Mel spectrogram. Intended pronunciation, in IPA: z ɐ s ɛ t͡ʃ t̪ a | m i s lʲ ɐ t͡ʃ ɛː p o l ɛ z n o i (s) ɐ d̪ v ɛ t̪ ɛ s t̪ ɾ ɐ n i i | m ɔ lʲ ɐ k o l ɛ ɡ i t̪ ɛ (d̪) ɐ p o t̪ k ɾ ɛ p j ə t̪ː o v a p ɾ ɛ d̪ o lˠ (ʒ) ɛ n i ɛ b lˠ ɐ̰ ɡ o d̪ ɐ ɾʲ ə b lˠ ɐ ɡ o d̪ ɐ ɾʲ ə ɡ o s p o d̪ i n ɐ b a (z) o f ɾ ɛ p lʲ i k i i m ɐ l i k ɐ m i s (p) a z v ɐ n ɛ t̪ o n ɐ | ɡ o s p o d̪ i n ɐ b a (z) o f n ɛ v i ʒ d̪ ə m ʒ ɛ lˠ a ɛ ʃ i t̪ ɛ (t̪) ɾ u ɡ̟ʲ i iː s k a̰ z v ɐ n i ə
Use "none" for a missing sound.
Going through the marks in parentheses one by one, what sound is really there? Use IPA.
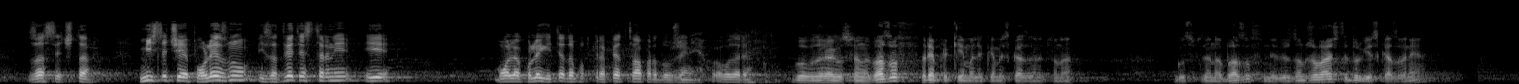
z, d̪, ʒ, z, k, z, d̪

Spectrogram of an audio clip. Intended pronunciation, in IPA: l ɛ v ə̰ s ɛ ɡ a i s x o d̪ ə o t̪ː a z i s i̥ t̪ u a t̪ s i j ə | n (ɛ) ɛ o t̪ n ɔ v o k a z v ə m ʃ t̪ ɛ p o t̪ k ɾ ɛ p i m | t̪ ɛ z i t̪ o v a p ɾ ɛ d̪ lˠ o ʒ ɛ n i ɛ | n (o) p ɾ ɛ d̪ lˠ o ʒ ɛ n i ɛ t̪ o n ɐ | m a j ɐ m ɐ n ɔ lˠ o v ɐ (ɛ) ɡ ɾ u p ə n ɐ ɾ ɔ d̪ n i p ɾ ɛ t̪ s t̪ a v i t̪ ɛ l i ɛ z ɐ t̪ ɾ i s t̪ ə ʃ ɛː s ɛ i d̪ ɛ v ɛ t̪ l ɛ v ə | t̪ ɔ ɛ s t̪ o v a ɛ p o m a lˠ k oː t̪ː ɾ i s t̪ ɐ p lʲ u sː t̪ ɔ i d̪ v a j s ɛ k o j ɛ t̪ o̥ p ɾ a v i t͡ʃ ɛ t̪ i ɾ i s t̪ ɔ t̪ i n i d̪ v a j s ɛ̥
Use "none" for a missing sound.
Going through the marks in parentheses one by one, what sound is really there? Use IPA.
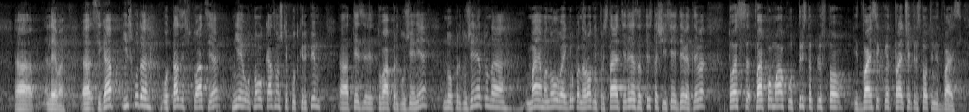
i, o, ɛ

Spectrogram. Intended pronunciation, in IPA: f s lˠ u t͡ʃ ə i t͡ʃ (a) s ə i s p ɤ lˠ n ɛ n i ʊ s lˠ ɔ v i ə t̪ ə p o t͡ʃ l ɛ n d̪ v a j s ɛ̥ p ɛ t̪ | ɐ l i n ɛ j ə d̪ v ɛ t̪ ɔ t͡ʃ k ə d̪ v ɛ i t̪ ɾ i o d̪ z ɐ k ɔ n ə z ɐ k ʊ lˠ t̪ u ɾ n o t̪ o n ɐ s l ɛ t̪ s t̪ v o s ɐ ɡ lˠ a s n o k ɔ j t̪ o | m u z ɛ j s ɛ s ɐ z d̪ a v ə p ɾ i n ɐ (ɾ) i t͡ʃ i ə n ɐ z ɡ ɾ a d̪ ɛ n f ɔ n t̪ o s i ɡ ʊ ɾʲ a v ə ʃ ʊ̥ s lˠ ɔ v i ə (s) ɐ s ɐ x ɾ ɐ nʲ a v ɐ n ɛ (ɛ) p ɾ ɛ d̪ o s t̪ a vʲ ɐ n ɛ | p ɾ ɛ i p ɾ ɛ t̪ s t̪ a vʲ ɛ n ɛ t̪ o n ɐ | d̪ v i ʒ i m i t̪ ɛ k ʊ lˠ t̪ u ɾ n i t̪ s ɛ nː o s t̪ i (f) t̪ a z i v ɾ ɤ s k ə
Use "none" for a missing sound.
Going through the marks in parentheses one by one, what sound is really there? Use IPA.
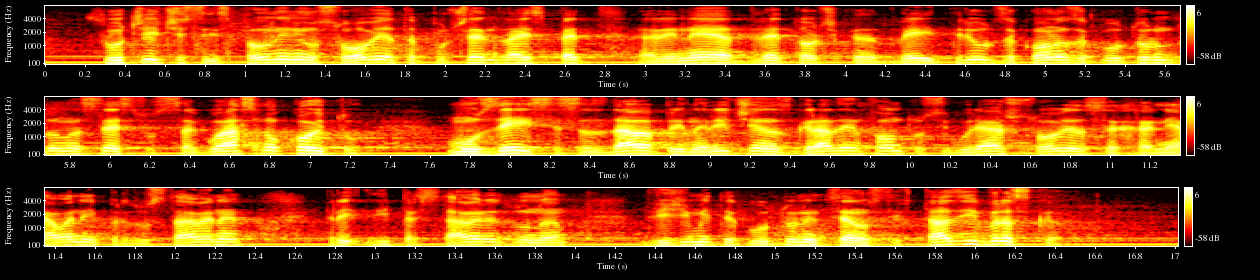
ɛ, l, z, i, f

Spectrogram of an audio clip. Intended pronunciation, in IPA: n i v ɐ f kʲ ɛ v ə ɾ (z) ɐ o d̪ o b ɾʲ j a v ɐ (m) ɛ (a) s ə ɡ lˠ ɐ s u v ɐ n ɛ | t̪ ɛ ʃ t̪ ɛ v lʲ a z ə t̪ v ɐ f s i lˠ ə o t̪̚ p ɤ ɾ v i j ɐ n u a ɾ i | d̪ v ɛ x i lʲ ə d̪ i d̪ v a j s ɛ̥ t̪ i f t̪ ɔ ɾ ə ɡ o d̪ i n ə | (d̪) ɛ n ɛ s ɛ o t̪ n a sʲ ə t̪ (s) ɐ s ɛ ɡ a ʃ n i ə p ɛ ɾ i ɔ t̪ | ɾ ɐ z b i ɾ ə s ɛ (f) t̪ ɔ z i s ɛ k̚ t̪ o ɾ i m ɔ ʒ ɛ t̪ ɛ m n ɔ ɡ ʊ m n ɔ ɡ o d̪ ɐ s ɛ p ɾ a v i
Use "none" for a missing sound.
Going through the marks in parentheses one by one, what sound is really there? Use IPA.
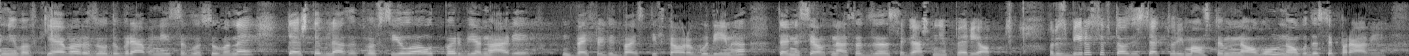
z, n, i, t̪, z, f

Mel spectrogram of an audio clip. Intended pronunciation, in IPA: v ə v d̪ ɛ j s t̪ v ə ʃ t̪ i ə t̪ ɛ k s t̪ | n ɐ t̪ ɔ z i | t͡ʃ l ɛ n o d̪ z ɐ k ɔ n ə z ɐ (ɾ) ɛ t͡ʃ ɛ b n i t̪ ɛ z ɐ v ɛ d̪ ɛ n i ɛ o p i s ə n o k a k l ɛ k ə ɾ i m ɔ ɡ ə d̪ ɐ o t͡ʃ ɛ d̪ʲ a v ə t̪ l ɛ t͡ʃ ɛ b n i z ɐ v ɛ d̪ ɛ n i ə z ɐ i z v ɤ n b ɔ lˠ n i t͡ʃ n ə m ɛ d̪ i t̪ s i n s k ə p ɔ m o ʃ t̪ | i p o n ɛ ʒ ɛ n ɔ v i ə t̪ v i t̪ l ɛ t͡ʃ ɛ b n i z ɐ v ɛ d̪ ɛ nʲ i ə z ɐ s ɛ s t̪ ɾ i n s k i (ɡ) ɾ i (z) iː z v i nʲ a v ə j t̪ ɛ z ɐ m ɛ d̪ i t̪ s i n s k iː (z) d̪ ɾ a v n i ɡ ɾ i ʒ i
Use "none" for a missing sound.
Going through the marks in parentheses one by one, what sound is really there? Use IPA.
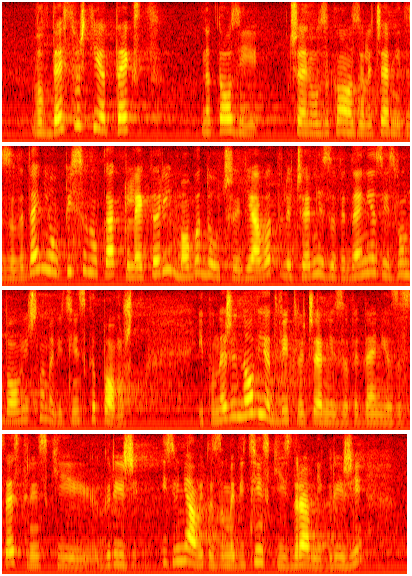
l, ɡ, ʒ, z

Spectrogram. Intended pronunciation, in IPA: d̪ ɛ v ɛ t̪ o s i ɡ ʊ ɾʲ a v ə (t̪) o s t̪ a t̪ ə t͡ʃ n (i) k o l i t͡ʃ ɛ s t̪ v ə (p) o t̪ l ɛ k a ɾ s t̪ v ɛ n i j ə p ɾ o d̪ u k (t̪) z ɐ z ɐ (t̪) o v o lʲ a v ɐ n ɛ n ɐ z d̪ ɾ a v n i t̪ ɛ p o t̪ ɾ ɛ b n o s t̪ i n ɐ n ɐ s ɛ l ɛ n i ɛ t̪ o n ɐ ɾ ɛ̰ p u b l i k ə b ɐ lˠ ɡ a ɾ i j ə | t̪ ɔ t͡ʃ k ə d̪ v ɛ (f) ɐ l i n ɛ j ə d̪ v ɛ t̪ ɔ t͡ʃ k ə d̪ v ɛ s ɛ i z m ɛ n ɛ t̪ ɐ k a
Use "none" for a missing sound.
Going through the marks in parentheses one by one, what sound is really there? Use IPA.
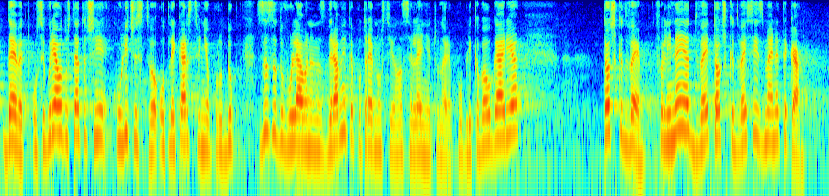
d̪, i, ʔ, t̪, d̪, f

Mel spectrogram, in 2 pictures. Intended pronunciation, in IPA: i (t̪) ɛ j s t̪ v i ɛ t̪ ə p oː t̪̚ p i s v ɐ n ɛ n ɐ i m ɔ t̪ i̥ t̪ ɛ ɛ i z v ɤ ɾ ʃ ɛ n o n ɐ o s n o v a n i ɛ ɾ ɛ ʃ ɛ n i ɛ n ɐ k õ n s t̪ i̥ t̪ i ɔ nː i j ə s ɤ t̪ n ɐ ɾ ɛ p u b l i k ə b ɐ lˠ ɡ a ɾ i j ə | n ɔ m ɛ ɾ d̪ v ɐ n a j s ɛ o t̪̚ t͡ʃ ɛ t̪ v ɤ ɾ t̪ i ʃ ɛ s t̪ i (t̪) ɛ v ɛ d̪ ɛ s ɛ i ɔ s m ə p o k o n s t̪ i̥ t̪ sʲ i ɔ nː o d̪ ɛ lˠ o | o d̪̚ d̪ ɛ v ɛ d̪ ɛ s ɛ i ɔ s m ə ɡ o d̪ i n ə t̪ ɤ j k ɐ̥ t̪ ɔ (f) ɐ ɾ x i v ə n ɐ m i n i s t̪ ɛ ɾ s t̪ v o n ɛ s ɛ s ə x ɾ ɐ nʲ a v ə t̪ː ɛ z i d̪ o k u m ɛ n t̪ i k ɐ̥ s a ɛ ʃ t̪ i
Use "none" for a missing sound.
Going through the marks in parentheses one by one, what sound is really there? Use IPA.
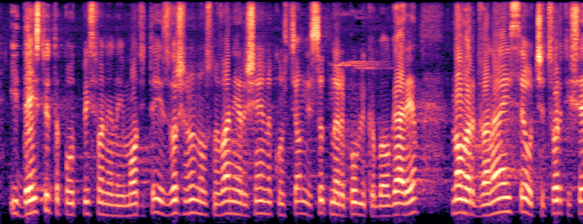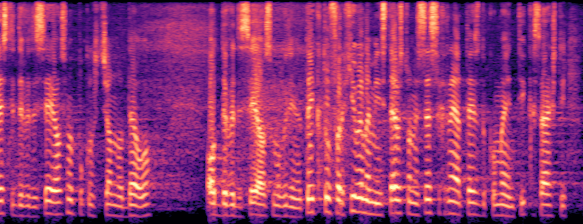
d̪, d̪, f

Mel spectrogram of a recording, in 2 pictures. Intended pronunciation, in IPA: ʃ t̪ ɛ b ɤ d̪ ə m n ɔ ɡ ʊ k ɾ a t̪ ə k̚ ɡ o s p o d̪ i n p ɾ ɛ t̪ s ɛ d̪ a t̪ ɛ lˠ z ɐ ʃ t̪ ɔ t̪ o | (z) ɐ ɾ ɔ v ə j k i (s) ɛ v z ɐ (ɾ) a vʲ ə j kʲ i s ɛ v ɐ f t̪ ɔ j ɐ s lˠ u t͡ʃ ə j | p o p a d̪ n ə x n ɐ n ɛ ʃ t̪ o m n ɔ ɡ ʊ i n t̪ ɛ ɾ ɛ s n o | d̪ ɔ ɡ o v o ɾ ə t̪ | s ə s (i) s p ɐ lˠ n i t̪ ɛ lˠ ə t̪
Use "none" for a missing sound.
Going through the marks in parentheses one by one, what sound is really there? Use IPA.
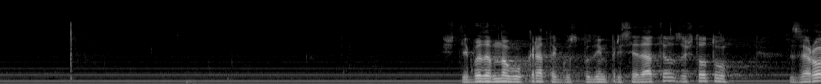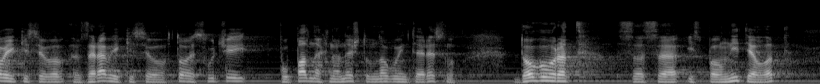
z, s, ɾ, i

